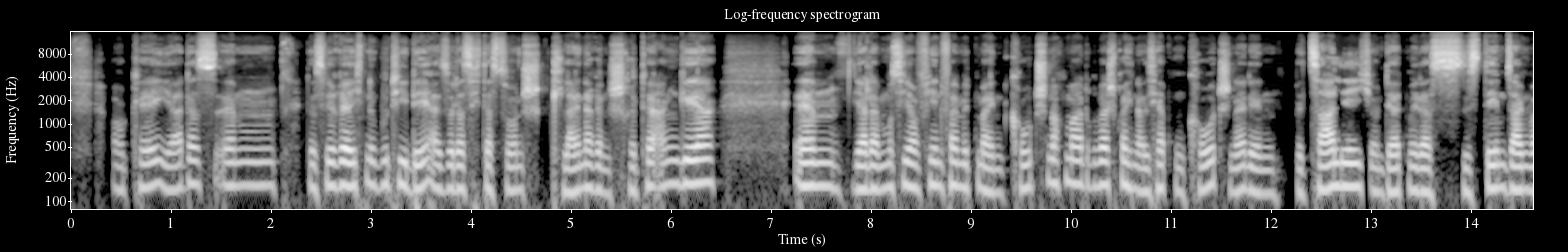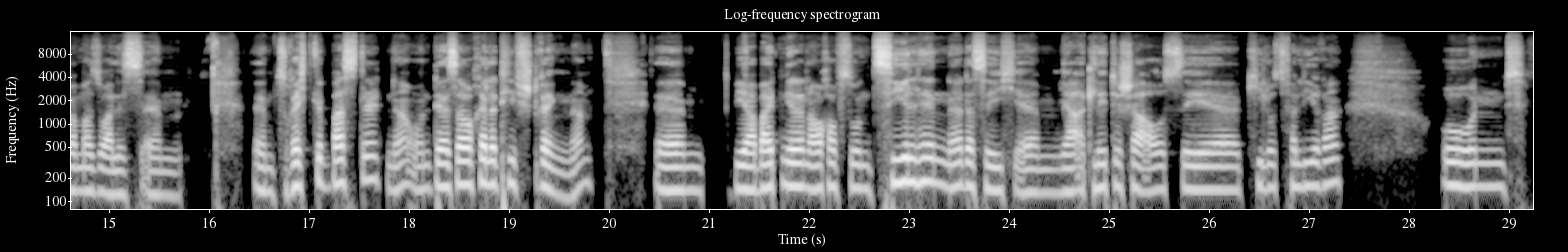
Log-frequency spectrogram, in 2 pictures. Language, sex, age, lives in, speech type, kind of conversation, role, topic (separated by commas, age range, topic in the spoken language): German, male, 40-44, Spain, conversation, advice, user, Wie kann ich Aufschub überwinden und langfristig motiviert bleiben?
